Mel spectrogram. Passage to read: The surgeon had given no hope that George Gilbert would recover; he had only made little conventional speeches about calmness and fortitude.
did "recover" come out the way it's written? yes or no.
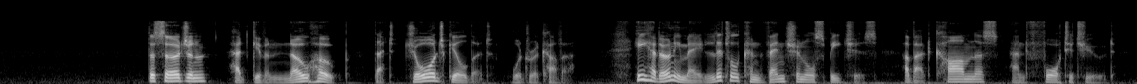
yes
